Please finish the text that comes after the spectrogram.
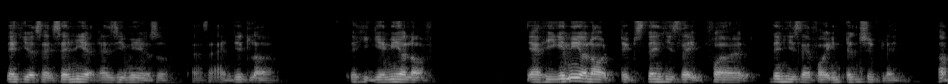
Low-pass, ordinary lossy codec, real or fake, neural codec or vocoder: none; none; fake; codec, 16 kHz, 4.8 kbps, FACodec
